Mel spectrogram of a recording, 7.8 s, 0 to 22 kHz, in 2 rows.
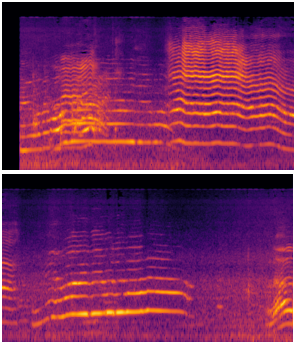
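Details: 8-month-old baby boy cries when his mother jokingly leaves the room; parent thinks he developed separation anxiety around 7–8 months. Loud wailing cry in rising and falling bursts; infant crying.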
